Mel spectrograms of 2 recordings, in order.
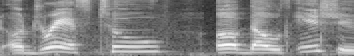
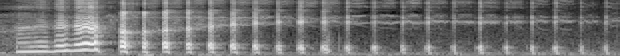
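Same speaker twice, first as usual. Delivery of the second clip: drawn-out laughing fit; helpless laughter at the chat; long laugh; 5 semitones higher, 3 dB quieter than usual. Real, not acted. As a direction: laugh hard for a while.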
